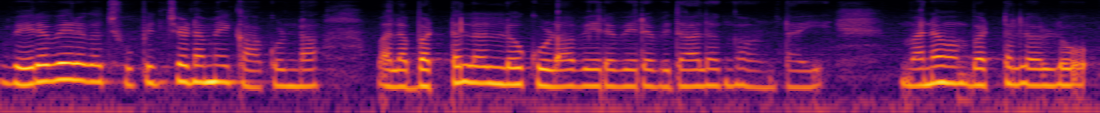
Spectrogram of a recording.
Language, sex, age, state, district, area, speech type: Telugu, female, 18-30, Telangana, Hyderabad, urban, spontaneous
